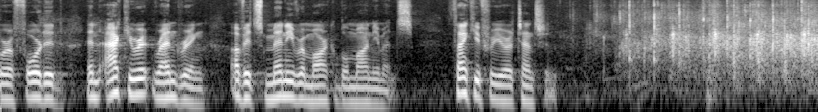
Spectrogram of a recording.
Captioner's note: applause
